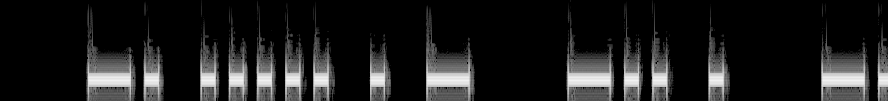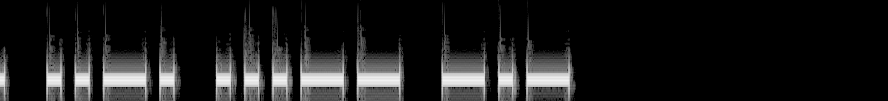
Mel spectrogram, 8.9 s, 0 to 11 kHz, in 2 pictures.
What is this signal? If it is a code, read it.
Morse code, heard as a keyed tone, about 17 wpm, 700 Hz. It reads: N5ET DE NF3K
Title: USA Callsign DE Callsign - 4 Characters - 17wpm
